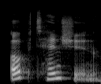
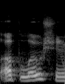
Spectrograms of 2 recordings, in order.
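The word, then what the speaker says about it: UP10TION: Nam the phandom that uptention looks like it's spelled up lotion with the number 10 in there but it's actually uptention which is supposed to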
